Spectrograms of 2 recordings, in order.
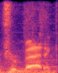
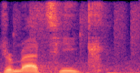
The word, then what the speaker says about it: dramatique: I guess I could be a little dramatic at times. I suppose it's the actor in me. Oh, I mispronounced it. Dramatique.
